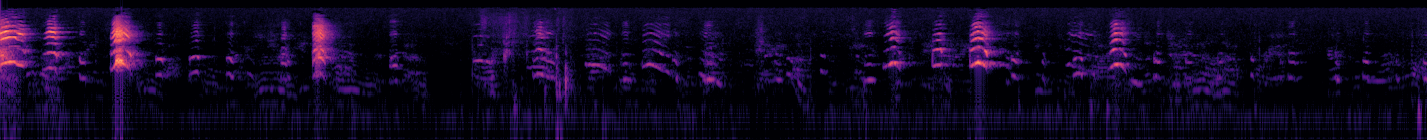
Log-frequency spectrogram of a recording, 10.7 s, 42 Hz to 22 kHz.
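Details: Great Dane puppies at 16 days old giving a busy run of high squeaky whimpers and yelps, with several loud peaks near the start and a faint steady hum underneath.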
